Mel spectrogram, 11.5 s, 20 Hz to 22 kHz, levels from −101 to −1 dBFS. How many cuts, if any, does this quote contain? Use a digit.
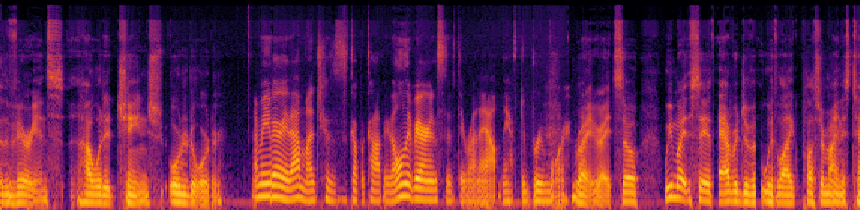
5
